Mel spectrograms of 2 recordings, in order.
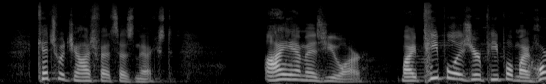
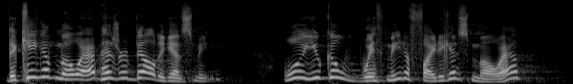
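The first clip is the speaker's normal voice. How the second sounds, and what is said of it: Whiny voice. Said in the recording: “You ought to read this with a whiny voice”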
